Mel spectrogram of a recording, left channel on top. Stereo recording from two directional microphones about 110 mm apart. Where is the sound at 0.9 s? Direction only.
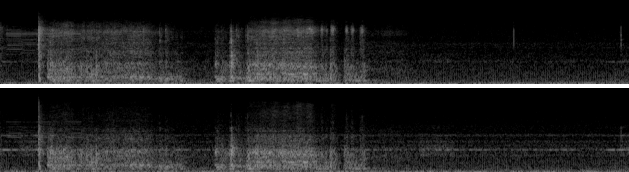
10° left (ahead or behind).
